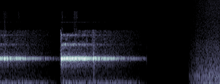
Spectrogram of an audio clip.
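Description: Sonar ping sound effect: a clear ringing tone that fades away, the tail of one ping dying out, then a second ping starting sharply about a second in and fading out over nearly two seconds.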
